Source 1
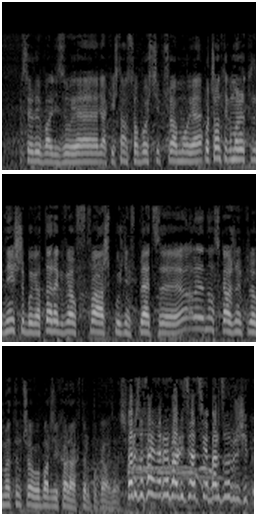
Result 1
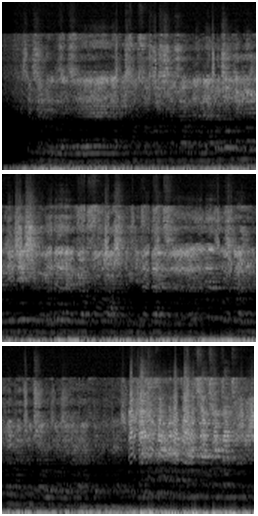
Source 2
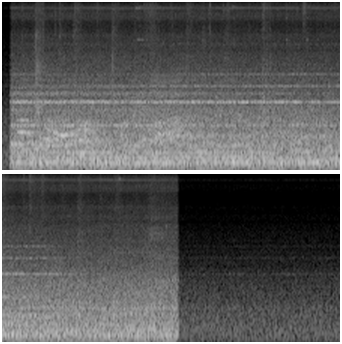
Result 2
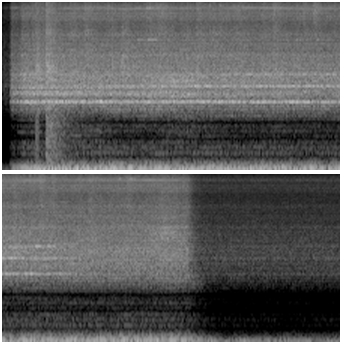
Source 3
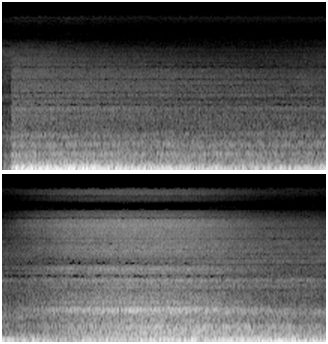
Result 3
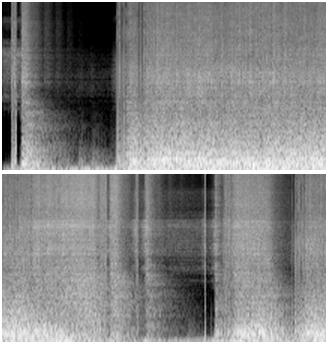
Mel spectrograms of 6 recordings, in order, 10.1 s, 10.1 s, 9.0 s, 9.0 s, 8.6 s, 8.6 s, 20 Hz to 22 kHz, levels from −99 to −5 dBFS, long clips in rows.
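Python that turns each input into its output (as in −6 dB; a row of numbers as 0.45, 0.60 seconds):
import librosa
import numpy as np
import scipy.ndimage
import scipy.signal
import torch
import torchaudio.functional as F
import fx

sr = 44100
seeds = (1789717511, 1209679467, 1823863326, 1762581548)

p1 = fx.tracing_dist(x, sr, depth_ms=0.027)
p2 = scipy.signal.sosfilt(scipy.signal.cheby2(4, 50, [140.0, 1300.0], 'bandstop', fs=sr, output='sos'), p1)
p3 = fx.bass_treble(p2, sr, bass_db=-2, treble_db=4)
p4 = p3 + 0.82 * np.pad(p3, (int(6.6 * sr / 1000.0), 0))[:len(p3)]
p5 = fx.over_compress(p4, sr, threshold_db=-24.0, ratio=-0.5)
p6 = p4 + (p5 * librosa.db_to_amplitude(-2.5))
p7 = fx.gate_flip(p6, sr, shuts_db=-11.0, range_db=-31)
p8 = (np.mod(10.0 ** (22.5 / 20.0) * p7 + 1.0, 2.0) - 1.0) / 10.0 ** (22.5 / 20.0)
p9 = p8 + fx.echo_wet_highpass(p8, sr, ms=151, feedback_pct=42, hz=3100.0, wet_db=-20.5, dry=0)
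p10 = fx.rev_plate(p9, sr, seeds[0], rt60_s=0.97, hf_ratio=0.35, predelay_ms=120, drr_db=-9.0)
y = p10 * librosa.db_to_amplitude(2.5)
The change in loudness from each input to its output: +4.5, +3.5, +10.5 LU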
